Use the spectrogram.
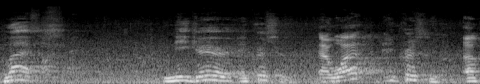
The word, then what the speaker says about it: Niger: Because it's spelled N-I-G-E-R. So we would say Niger kind of like now, right?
